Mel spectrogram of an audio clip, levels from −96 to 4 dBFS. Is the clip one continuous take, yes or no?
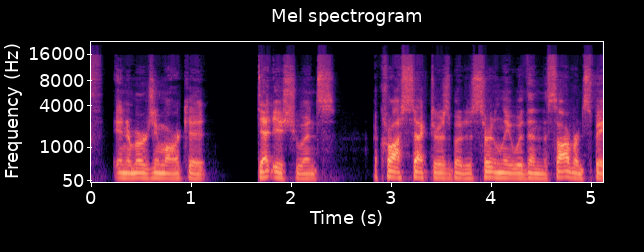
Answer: yes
